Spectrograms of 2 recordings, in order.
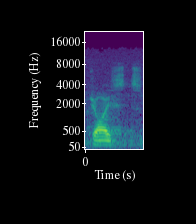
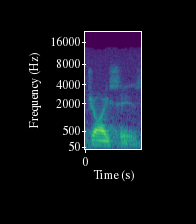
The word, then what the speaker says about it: joists: I love the way you said you actually pronounce joists properly, because good builders always say joices.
